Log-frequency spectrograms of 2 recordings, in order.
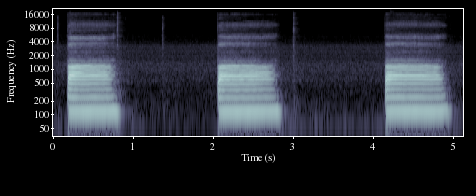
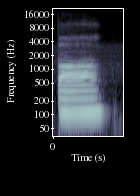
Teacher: So combined together it should it should be pronounced as ba ba ba. Very flat and very smooth. And you want to drag it a little bit to sound more natural. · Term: first tone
